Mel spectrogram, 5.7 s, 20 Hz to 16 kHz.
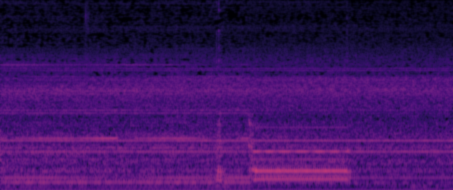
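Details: Modded Prusa i3 3D printer running auto home from the menu: a steady electrical hum, then about a second of buzzy stepper whine as the axes home and stop cleanly; the printer works normally.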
